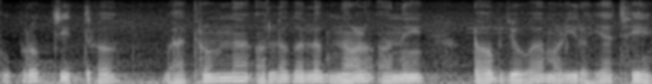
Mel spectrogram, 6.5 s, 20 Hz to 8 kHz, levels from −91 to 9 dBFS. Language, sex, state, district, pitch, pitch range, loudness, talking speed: Gujarati, male, Gujarat, Valsad, 105 Hz, 95-115 Hz, -16 LUFS, 120 wpm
